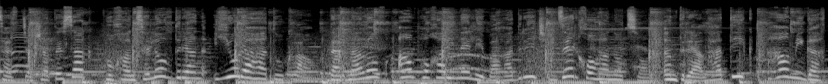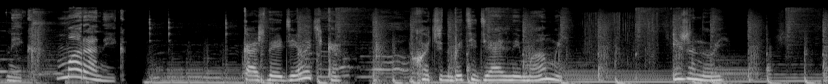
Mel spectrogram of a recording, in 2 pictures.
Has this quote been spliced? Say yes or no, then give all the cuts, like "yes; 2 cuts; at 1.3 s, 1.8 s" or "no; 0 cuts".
no; 0 cuts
